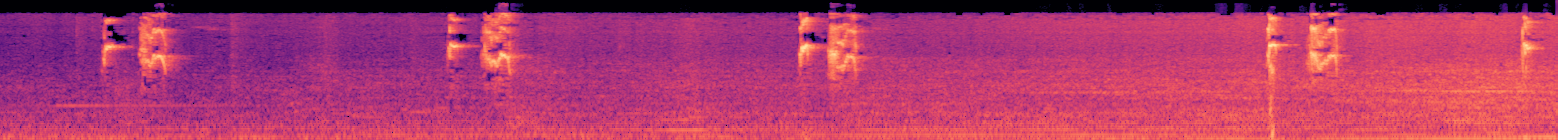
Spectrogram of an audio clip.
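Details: Male blue-crowned hanging parrot with a red throat, singing actively: short, very high thin chirps in pairs, spaced a second or more apart, over a low steady background hum.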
